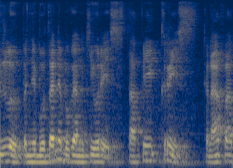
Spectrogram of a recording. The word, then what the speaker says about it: QRIS: kita membenarkan lagi ya pron berarti Kris ya yang benar pronunciation yang benar Kris gitu tapi bukan keris ya bukan memang sengaja dibuat se-Indonesia mungkin makanya QRIS dibaca keris kayak ee senjata oh kayak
